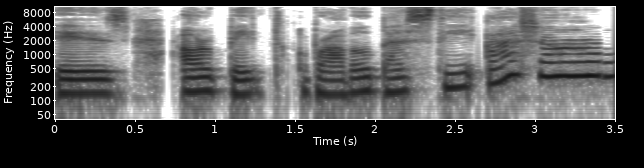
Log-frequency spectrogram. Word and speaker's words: Asha: It's pronounced Asha.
